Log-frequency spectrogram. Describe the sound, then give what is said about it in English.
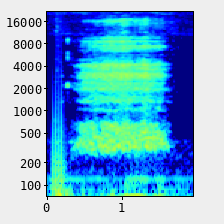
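A single slow, deep inhale taken during a guided breathing exercise. It begins as a soft airy rush, holds for about one and a half seconds, then fades to silence, with no talk. “One more time. Inhale.”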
